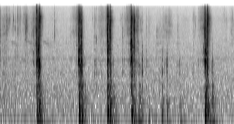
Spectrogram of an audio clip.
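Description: Trading cards being put down and tapped on a playmat: five sharp taps spread over a few seconds, with a few fainter ticks between them.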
